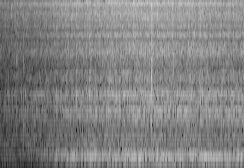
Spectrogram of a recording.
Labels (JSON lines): {"label": "anthrophony, boat engine", "recorder": "HydroMoth"}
